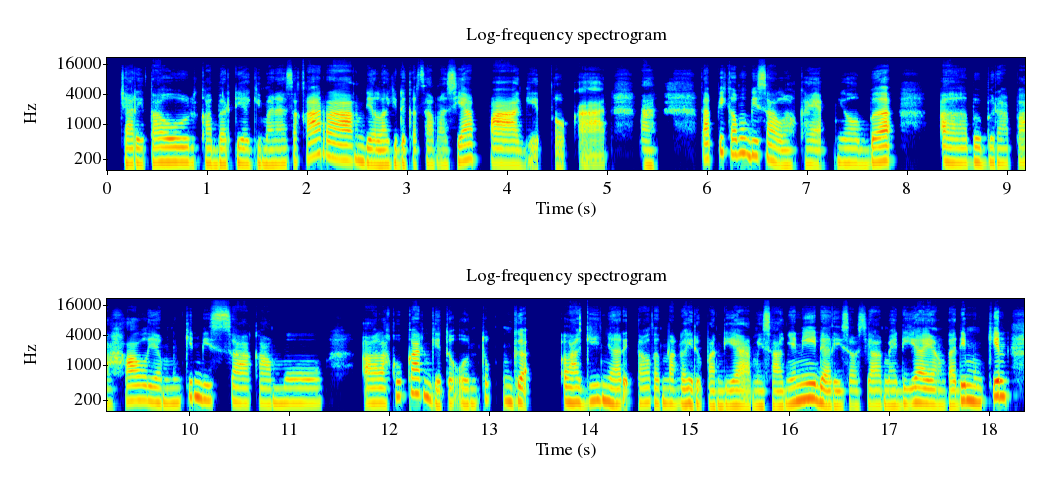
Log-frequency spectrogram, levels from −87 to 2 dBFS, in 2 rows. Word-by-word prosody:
cari 165 0 -1
tahu 175 +1 +1
kabar 160 0 -4
dia 165 -3 -2
gimana 160 0 -4
sekarang, 210 -5 +5
dia 165 -3 0
lagi 155 +1 -1
deket 155 0 -4
sama - - -6
siapa, 165 -4 +4
gitu - - -7
kan. - - +1 0.3
Nah 155 -1 -1 0.4
tapi 205 +6 +1
kamu 250 +2 +2
bisa 230 -5 +1
loh 150 -2 -2
kayak 155 -1 -4
nyoba, 170 +3 +3 0.5
eee, 170 -2 0
beberapa 170 -1 -4 0.2
hal 195 +1 +4
yang 180 -2 -2
mungkin 220 +7 -2
bisa 190 -3 0
kamu 175 0 -4 0.4
e 180 - +1
lakukan 235 +6 +2
gitu 160 +2 -3
untuk 170 +5 -5
nggak 185 -1 +2 0.3
lagi 185 +2 0
nyari 175 -4 0
tahu 175 0 -3
tentang 170 0 -2
kehidupan 160 -2 -1
dia 160 +1 +1
misalnya 155 +2 -1
nih 215 +2 +5
dari 155 -3 +2
sosial 155 +1 -3
media 165 +3 0
yang 165 -2 +2
tadi 200 +5 +3
mungkin 215 +6 +4
175 Hz, 150 wpm, -24 LUFS, 160-190 Hz, 0.5 s, sekarang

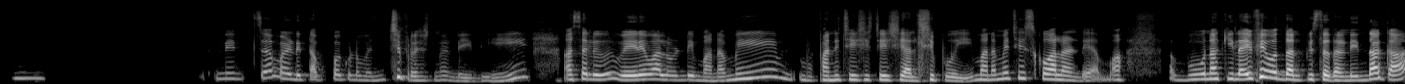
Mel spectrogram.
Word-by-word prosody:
హ్మ్. 285 0 -10 1.8
నిజమండి. 265 - -6
తప్పకుండా 215 0 -8
మంచి 210 - -4
ప్రశ్నండి 190 -2 -10
ఇదీ. 160 +2 -14 0.8
అసలు 230 0 +1 0.3
వేరే 210 +2 +6
వాళ్ళు 225 -3 0
ఉండి 205 +1 -4
మనమే 190 +10 -3 0.8
పని 205 +1 +1
చేశి 215 -1 -2
చేశి 205 0 0
అలసిపోయి 175 -3 -4 0.2
మనమే 225 +5 -1
చేసుకోవాలండి. 230 - +1
అమ్మ! 230 - -13 0.6
అబ్బో! 210 +3 -5
నాకు 255 0 +3
ఈ - - -4
లైఫే 270 +10 +7
వద్దు 245 -5 +5
అనిపిస్తదండి. 205 -3 +1
ఇందాక 245 +3 +5
220 Hz, 105 wpm, -22 LUFS, 195-245 Hz, 1.8 s, లైఫే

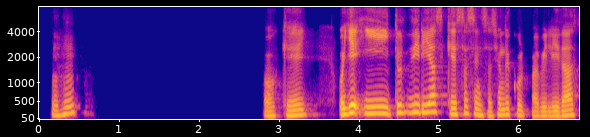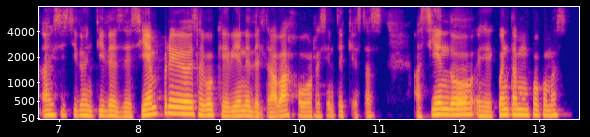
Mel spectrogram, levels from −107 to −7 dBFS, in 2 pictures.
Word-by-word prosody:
Ujú. 155 +9 -2 2.3
Okey. 125 +5 -2 0.3
Oye, 185 +7 +7
¿y 180 -1 +3
tú 200 - +2
dirías 215 +2 +2
que 160 - -1
esa 155 +4 -2
sensación 140 -5 -3
de 155 - -1
culpabilidad 120 0 -1
ha 135 - 0
existido 135 -1 -4
en 130 -2 -2
ti 130 0 -3
desde 115 -4 -2
siempre 170 - +2
o 165 - +6
es 160 -1 0
algo 140 0 +1
que 120 -4 -4
viene 125 +2 0
del 115 -3 -4
trabajo 115 +1 -1
reciente 115 +1 -9
que 120 - -19
estás 110 0 -12 0.4
haciendo?, 150 +7 +2
eh, 115 -2 -2
cuéntame 145 0 +2
un 140 - -1
poco 140 -1 -2
más. 140 +2 -4
135 Hz, 145 wpm, -23 LUFS, 120-155 Hz, 2.3 s, Oye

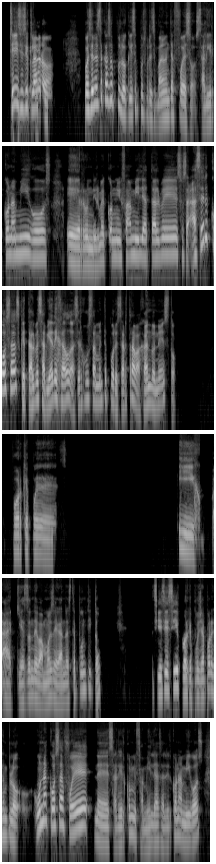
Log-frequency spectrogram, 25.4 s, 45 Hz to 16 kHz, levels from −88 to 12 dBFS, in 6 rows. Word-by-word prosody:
Sí, 220 +3 +4
sí, 190 - -1
sí, 200 +1 0
claro. 185 - +3 0.6
Pues, 175 +1 +4
en 195 - +8
este 225 +6 +1
caso, 265 -2 0
pues, 205 -6 -5
lo 140 - +3
que - - -3
hice, 140 - -5
pues, 165 -3 -11
principalmente 125 +1 -2
fue 130 -2 0
eso, - - -4
salir 110 +3 -4
con 170 +5 0
amigos, 165 -3 0 0.3
eh, 125 -2 +4
reunirme 115 +2 -2
con 160 0 -2
mi 155 -1 -1
familia 160 +1 0
tal 155 0 +2
vez, 175 0 +1
o - - -10
sea, - - +1
hacer 310 +7 +3
cosas 260 0 +6
que 145 - +2
tal 125 0 +4
vez 170 +3 +1
había 135 +5 +4
dejado 175 -2 +3
de - - +2
hacer, 130 - -5
justamente 160 +1 -4
por 180 -9 -3
estar - - -3
trabajando 130 +1 +2
en 120 - -5
esto. 145 +6 -7 0.9
Porque, 120 0 -2
pues 100 -4 -6 2.3
Y 125 -4 0
ju - - -7 0.2
aquí 95 - -4
es 95 0 -6
donde 115 0 -2
vamos 105 +4 -1
llegando 95 -2 -1
a - - -2
este 100 - -7
puntito. 150 0 -7 1.0
Sí, 130 - 0
sí, 150 +2 +2
sí, 165 +4 +4
porque 125 -6 -1
pues, 115 -1 -7
ya 115 - 0
por 150 0 -1
ejemplo, 140 - 0
u 400 0 -22
u - - +2
una 255 +6 +5
cosa 220 -1 +3
fue, 205 +5 +4
de 110 -5 -1
salir 100 +3 -5
con 155 - -5
mi 140 - -3
familia, 110 +1 -6
salir 100 -1 -10
con 140 0 -3
amigos, 120 +1 -2
145 Hz, 180 wpm, -23 LUFS, 115-175 Hz, 2.3 s, en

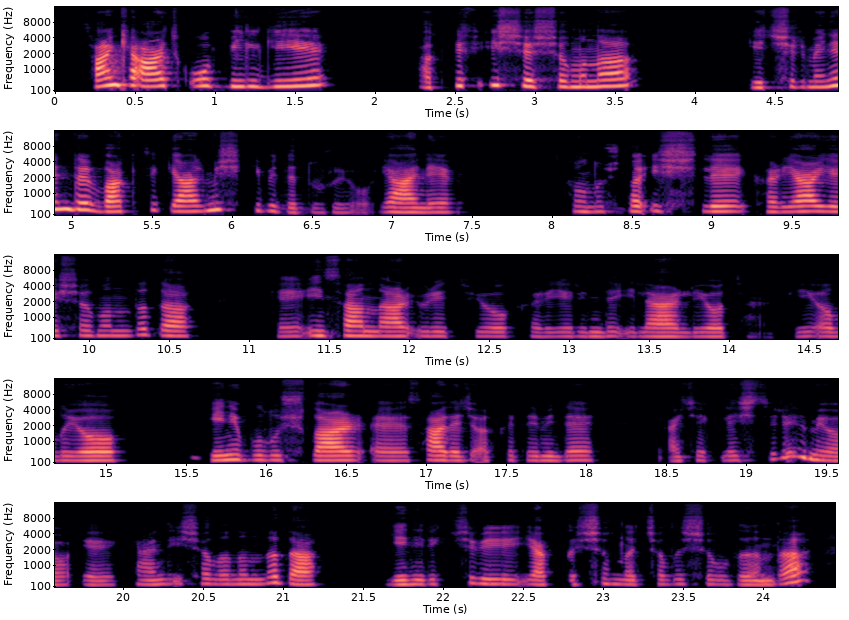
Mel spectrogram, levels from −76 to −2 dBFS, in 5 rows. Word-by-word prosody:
sanki 315 +4 +8
artık 275 +1 +8
o 285 -1 0
bilgiyi 265 +5 +3 0.5
aktif 225 +8 -3
iş 320 -1 +1
yaşamına 260 +3 +4 0.7
geçirmenin 240 +7 +2
de 290 -6 +4
vakti 220 +6 +2
gelmiş 245 +6 +2
gibi 240 -4 -11
de 185 -1 -10
duruyor. 180 0 -18
Yani, 195 -1 +1 0.7
sonuçta 220 +1 -4
işle 225 -1 -2
kariyer 215 +2 +3
yaşamında 215 +2 -5
da, 205 -2 -1 0.5
eee, 190 0 -9
insanlar 200 -2 0
üretiyor, 185 -1 -10
kariyerinde 180 +1 -11
ilerliyor, 180 0 -2
terfi 175 +2 -19
alıyor. 180 0 +1 0.5
Yeni 200 +1 0
buluşlar, 190 -1 +2
eee, 180 0 -5
sadece 185 0 0
akademide 185 0 -7 0.5
gerçekleştirilmiyor. 185 - -6
Eee, 170 -1 -8
kendi 185 +1 -7
iş - - -12
alanında 200 +4 -5
da 180 -1 +3 0.4
yenilikçi 190 +5 -6
bir 200 -2 -2
yaklaşımla 180 +1 -5
çalışıldığında 185 - -3
195 Hz, 105 wpm, -22 LUFS, 185-230 Hz, 0.7 s, sanki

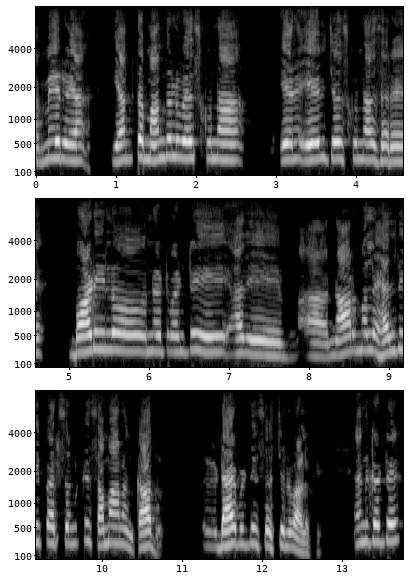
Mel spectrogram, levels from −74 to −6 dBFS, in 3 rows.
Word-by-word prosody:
మీరు 265 0 +4 0.2
ఎ - - -2 0.5
ఎంత 250 +2 -9 0.2
మందులు 285 +4 +1
వేసుకున్న, 260 -1 0 0.8
ఎ - - +5 0.3
ఏమి 255 +2 +2
చేసుకున్నా 255 -1 0 0.2
సరే, 225 0 0 0.6
బాడీలో 275 +3 +4 0.3
ఉన్నటువంటి 250 +1 -5 0.5
అది 225 -2 0 0.7
ఆహ్, 185 -1 -2
నార్మల్ 260 +4 +1
హెల్డి 255 +6 -2
పర్సన్‌కి 255 +2 -4
సమానం 245 -2 -1
కాదు 215 - +3 0.8
డయాబిటిస్ 240 0 +2
వచ్చిన 220 +3 -3
వాళ్ళకి. 135 -2 -3 0.5
ఎందుకంటే 280 +1 0
255 Hz, 95 wpm, -24 LUFS, 230-270 Hz, 0.8 s, ఎ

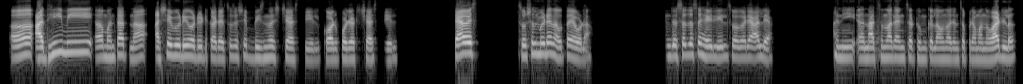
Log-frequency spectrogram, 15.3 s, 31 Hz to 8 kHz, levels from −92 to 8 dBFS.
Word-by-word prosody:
अ, 205 +5 +6
आधी 190 +9 +6
मी 255 0 0
अ, 180 +1 +1
म्हणतात 185 +3 +1
ना 180 +4 -1 0.2
असे 175 +5 +1
व्हिडिओ 200 -1 +1
एडिट 185 0 -3
करायचो 175 +1 -2
जसे 190 +2 -8
बिझनेसचे 180 0 -5
असतील, 160 -2 -6
कॉर्पोरेट्सचे 160 +1 -2
असतील. 155 0 -6 0.9
त्यावेळेस 235 +3 +8 0.7
सोशल 200 +4 -3
मीडिया 230 0 +2
नव्हता 180 0 -2
एवढा. 170 -4 -1 1.2
अन् 195 - -11
जसं-जसं 215 +3 -2
हे 190 -2 0
रील्स 185 +2 -7
वगैरे 180 0 -3
आल्या. 175 -2 0 0.9
आणि 180 -3 -6 0.2
नाचणाऱ्यांचं, 180 +1 -1
ठुमके 170 0 -7
लावणाऱ्यांचं 165 0 -5
प्रमाण 165 -1 -6
वाढलं, 175 +2 +4
180 Hz, 125 wpm, -23 LUFS, 170-200 Hz, 1.2 s, त्यावेळेस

